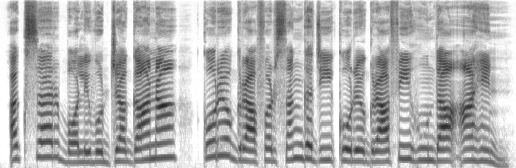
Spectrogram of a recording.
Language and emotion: Sindhi, neutral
